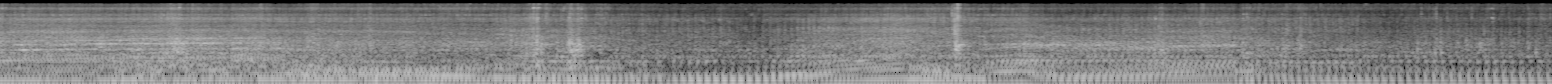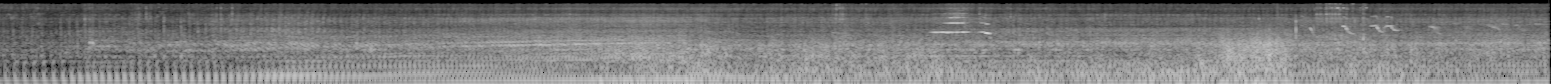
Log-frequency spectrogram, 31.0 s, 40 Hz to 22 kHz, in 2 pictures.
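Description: Bajaj Pulsar 125's single-cylinder engine running as the motorcycle is ridden at low speed, its pitch rising and falling with the throttle over a steady low rumble.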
